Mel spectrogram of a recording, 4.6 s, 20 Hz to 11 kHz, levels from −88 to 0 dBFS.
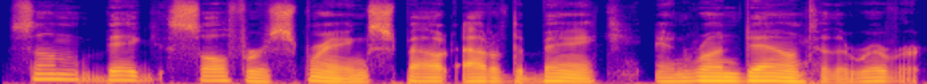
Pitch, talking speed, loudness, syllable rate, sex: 110 Hz, 195 wpm, -19 LUFS, 3.8 syllables/s, male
